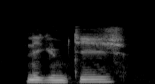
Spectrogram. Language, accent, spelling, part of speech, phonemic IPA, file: French, France, tige, noun, /tiʒ/, LL-Q150 (fra)-tige.wav
- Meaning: 1. stem (of a plant etc.) 2. sapling 3. shank 4. ciggie, cig, fag, smoke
